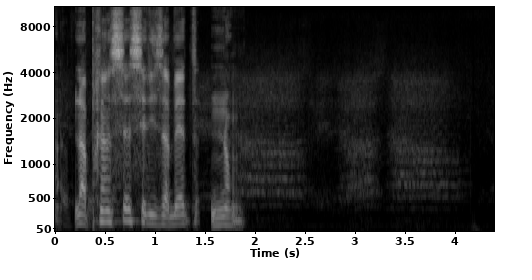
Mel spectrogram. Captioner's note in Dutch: Crowd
